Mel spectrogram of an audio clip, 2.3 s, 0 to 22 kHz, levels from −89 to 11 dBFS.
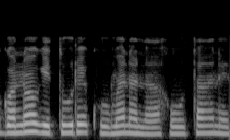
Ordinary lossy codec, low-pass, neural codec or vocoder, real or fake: none; 7.2 kHz; vocoder, 22.05 kHz, 80 mel bands, HiFi-GAN; fake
